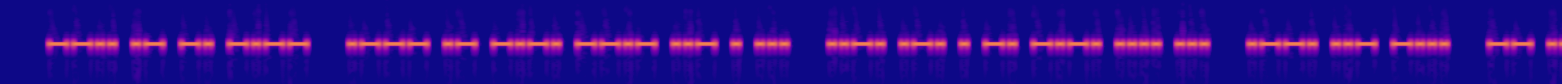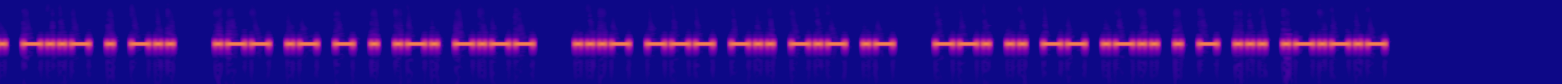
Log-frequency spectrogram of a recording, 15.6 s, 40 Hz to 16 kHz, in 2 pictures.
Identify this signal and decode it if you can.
Morse code, heard as a keyed tone, about 40 wpm, 700 Hz. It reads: ZANY JACQUES FRENCHS PUB MIXED WATERY VODKA GIMLETS.
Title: Pangram Challenge v2 - 40wpm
